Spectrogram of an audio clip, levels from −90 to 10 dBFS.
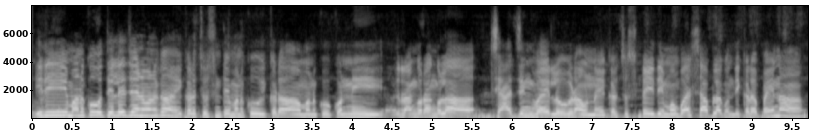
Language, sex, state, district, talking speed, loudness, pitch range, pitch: Telugu, male, Andhra Pradesh, Sri Satya Sai, 150 wpm, -12 LUFS, 165-200 Hz, 180 Hz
